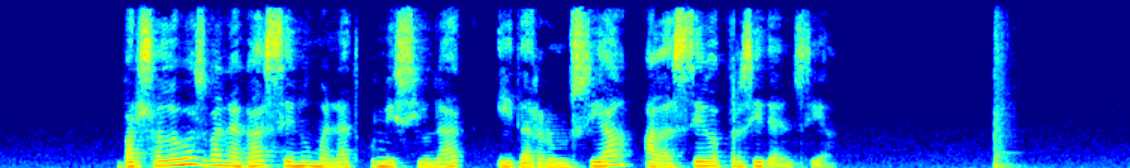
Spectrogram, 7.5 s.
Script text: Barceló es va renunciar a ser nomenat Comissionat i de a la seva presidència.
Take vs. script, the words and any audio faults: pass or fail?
fail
